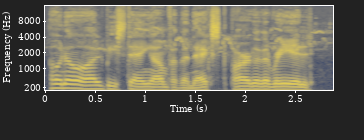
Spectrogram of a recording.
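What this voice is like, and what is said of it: Put-on Irish accent. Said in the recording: “Your friend with the Irish accent there.”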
